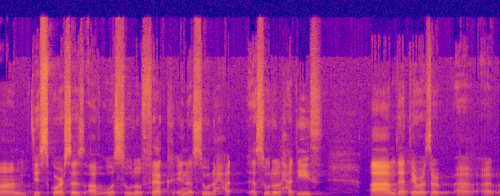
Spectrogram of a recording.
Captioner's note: speaking in foreign language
